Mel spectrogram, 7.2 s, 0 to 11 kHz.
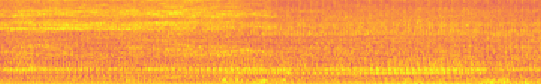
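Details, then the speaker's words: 2011 Renault Sandero 1.6 with misfires, low idle and power loss, after a new fuel pump, spark plugs, MAP sensor and throttle position sensor: an uneven, lumpy idle with an occasional stumble; the shaking has improved but the power is still missing. "well the shaking is not as bad as as it was but the power is still not there"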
